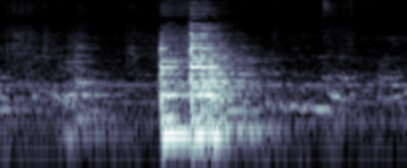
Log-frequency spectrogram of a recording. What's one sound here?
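A metal plate clanks down onto a steel beam.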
